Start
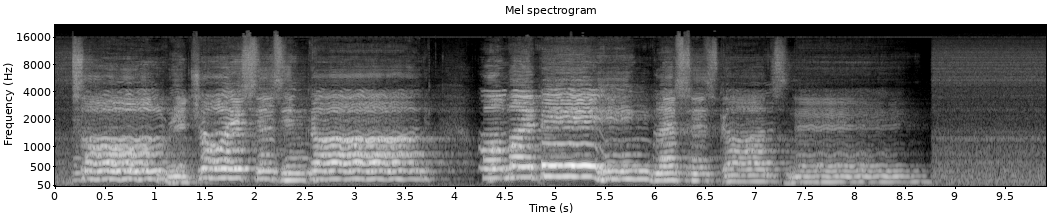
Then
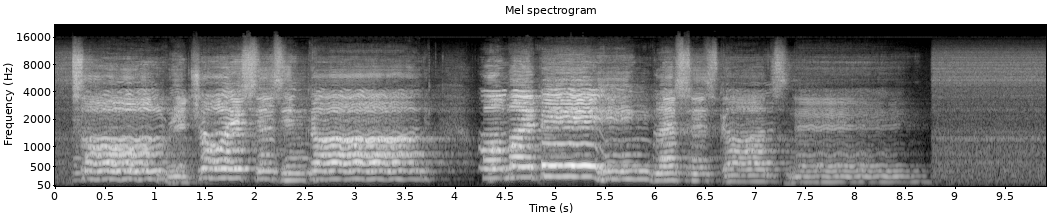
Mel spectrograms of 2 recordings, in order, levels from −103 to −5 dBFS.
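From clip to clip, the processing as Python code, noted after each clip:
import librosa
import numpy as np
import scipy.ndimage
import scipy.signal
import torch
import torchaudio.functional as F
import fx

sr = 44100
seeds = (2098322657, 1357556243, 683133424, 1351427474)

y = fx.weighting(x, sr, curve='ITU-R 468')
y = y * librosa.db_to_amplitude(5.0)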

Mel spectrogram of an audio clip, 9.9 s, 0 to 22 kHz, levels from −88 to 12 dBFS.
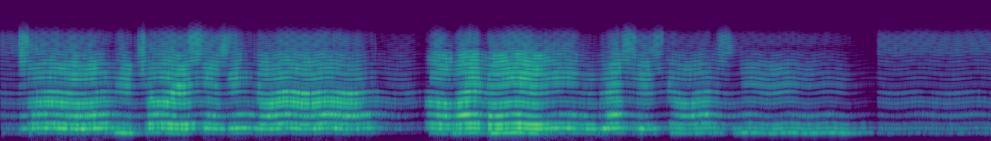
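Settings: y = fx.chord_vocoder(x, sr, chord='bare fifth', root=59)
y = y + 0.38 * np.pad(y, (int(2.7 * sr / 1000.0), 0))[:len(y)]
y = fx.wow_flutter(y, sr, seeds[0], rate_hz=2.1, depth_cents=44.0)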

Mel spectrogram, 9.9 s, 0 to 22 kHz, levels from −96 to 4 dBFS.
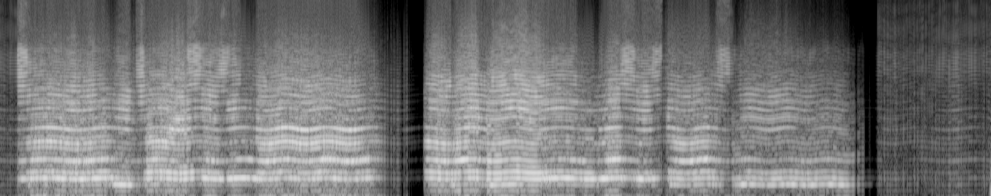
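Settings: y = fx.leveller(x, sr, passes=5)
y = y * librosa.db_to_amplitude(-5.0)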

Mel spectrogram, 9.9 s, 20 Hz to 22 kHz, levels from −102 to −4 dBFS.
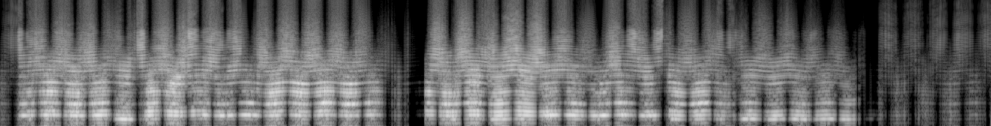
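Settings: y = fx.harmonic_tremolo(x, sr, hz=4.0, depth_pct=100, crossover_hz=2400.0)
y = y * librosa.db_to_amplitude(-4.5)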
